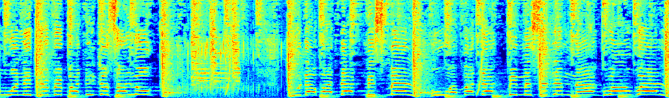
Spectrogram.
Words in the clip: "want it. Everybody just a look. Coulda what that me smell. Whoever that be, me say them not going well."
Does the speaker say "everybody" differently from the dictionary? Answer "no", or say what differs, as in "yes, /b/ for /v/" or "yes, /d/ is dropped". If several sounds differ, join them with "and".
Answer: no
